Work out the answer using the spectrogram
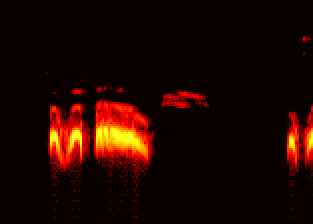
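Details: Spotted dove with a double hooting note followed by a long coo sloping downward, then a new pair of hoots begins after a short gap.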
